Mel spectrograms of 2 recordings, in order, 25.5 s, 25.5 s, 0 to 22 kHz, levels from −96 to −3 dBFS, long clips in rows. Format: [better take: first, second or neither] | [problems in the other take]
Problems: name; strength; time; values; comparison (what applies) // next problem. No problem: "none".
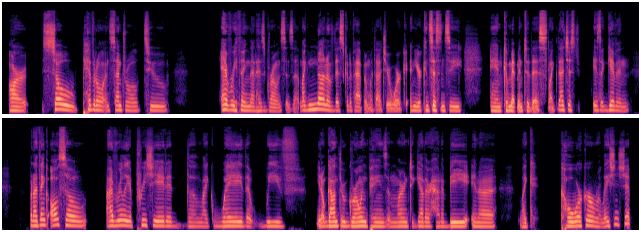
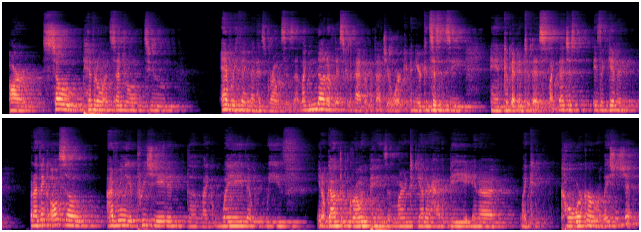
first | room echo; noticeable; dies away in 1 s // off-mic speech; far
